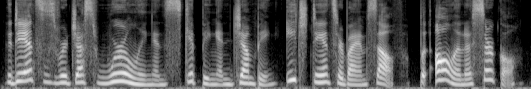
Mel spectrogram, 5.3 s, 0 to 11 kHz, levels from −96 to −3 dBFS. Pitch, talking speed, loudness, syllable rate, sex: 235 Hz, 205 wpm, -19 LUFS, 5.4 syllables/s, female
